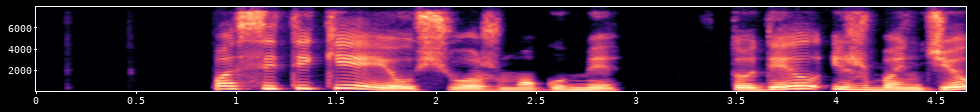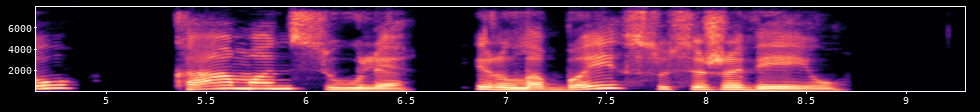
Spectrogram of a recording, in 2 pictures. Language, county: Lithuanian, Vilnius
